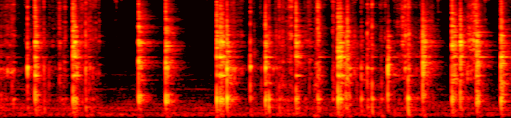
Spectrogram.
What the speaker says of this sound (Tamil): சர்க்கரையை கரைச்சி கொண்டு வந்து சேர்த்து கலக்கிறேன்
